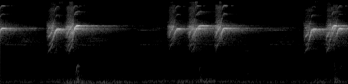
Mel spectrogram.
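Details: High-pitched sunbird song for training other birds. Three bursts of quick clicking notes each trail into a long, thin, piercing whistle, with short silences between them.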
